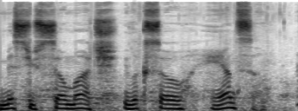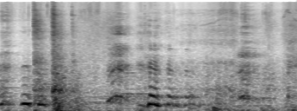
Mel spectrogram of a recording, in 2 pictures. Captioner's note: woman laughing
